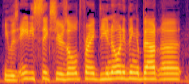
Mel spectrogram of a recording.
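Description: A man's voice: high voice, level tone, quick pace, fairly bright tone, clear, resonant tone, dry recording. A man hosting an internet radio show, teasing and profane in casual comic banter.

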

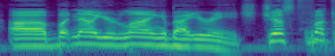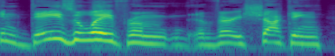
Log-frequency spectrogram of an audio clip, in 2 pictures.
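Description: A man's voice: a little high, expressive, moderate pace, sharp tone, dry recording, studio quality. A man hosting an internet radio show, teasing and profane in casual comic banter.

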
